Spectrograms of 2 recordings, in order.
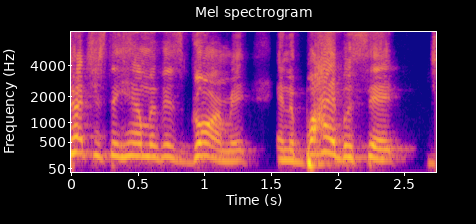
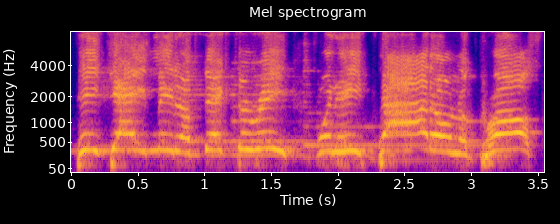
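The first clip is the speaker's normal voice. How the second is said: rising shouted sermon cadence; full-force preaching; 7 semitones higher than usual. Acted. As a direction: preach it out to the whole church. Call-and-response praise, shouting.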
